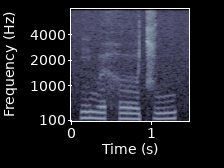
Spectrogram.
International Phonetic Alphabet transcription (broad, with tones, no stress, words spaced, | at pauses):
ŋu˧˩ə̯ hɤː˩t͡ɕu˩˧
